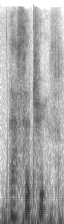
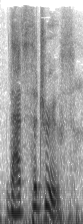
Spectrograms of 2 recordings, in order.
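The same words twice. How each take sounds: First: "That's the truth" dropped to a soft breathy whisper; a hushed aside repeating "That's the truth"; whispered echo. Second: Said in the usual way. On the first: Shown as a demonstration.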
